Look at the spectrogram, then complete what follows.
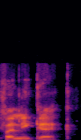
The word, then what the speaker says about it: Van Niekerk: How do you pronounce Wade Van Niekerk's name? I'm sorry, I need to know this. Wait, Fanikak.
